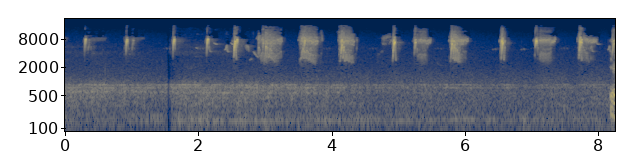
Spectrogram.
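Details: Indigo Bunting nestlings in a knee-high nest in Vermont woods give high, thin, hissy begging bursts about twice a second as they are fed, over a steady low hum.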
